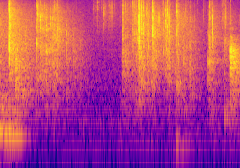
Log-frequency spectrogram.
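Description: Crinkling of a small plastic snack packet being opened, in two short rustling spells, the second starting a little past a second in.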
